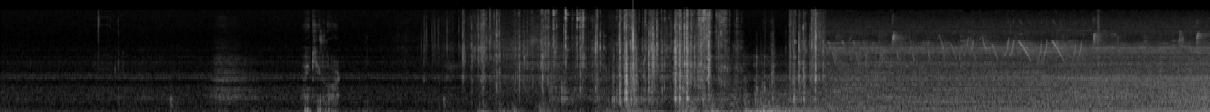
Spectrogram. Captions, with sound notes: - Thank you lord. (birds chirping)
